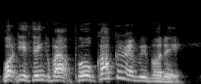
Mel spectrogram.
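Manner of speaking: loud, high rallying call to the chat. Real, not acted. Host calling out to his live chat, loud and high.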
